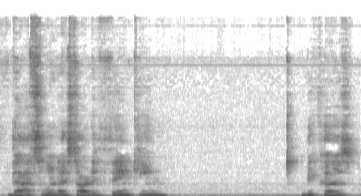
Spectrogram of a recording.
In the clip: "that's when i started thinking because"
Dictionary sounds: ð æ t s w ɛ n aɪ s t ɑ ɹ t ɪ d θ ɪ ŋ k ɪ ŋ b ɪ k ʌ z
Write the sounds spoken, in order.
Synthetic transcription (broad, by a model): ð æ t s w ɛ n aɪ s t ɑ ɹ t ɪ d θ ɪ ŋ k ɪ ŋ b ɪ k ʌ z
